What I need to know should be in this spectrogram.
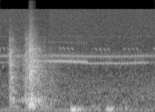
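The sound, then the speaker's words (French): A man who has tried several keys eases a door open very softly, starting with a couple of sharp clicks from the latch, then a long, thin, high creak that drags on, with a few soft low bumps beneath it. “Ouvre tout doucement la porte.”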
